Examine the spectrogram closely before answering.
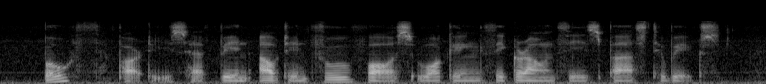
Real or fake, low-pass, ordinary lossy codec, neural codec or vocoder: real; none; none; none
